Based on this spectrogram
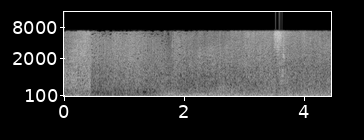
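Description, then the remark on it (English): A loud, sustained explosive roar of fuel, grenades and pipe bombs going off down a shaft, flame bursting through open doors toward parked cars; a dense, rumbling burst of noise heavy in the low end that barely lets up, with no voices over it. “A volcano of flame vomited through the open doors, reaching out for yards and licking at several of the parked cars.”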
